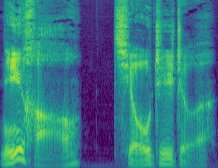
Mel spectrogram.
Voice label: GREETINGS, zh

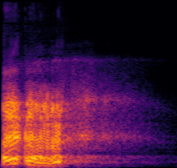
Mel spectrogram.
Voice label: Male Murloc Oops; zh

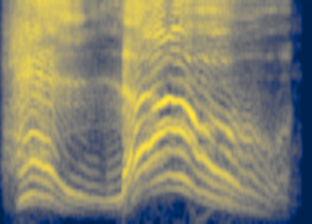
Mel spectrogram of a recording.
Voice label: Male Mech, HAPPY NOBLEGARDEN; AnnoyO

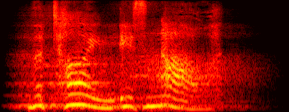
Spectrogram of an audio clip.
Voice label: Time, Female Human; en

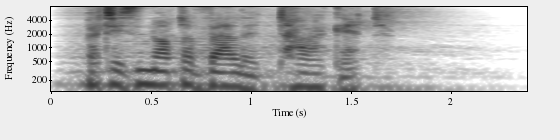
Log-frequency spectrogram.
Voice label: Female Ghost; en

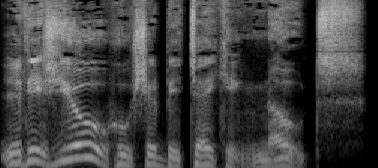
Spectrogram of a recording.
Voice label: Male Human Mirror Greetings; en

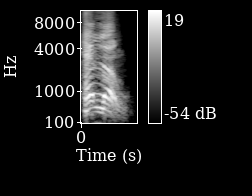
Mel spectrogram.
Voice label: Male Mech, ERROR NEED WEAPON; en; AnnoyO

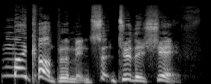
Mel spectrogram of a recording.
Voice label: Male Human Mirror Greetings; en

